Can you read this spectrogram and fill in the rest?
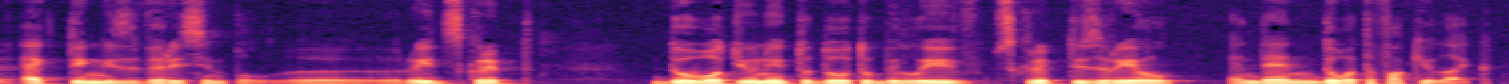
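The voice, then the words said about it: Put-on Russian accent. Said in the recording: “I like your Russian accent.”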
